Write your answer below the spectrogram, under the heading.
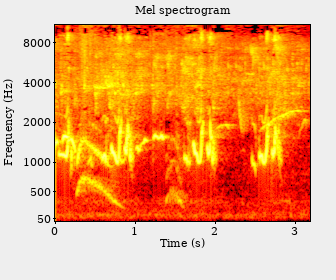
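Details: Borneo White-rumped shama from a champion "Muara Wahau" line in a singing face-off: clear whistled notes with slurred loops and a downward-curving lower whistle, phrases repeated about every second.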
